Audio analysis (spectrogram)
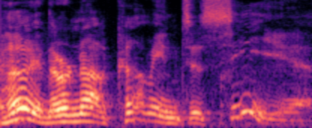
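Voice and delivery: put-on, forced American accent, swooping. Retelling delivering a scene line after being asked to drop the accent: forced American accent. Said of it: "my American version".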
